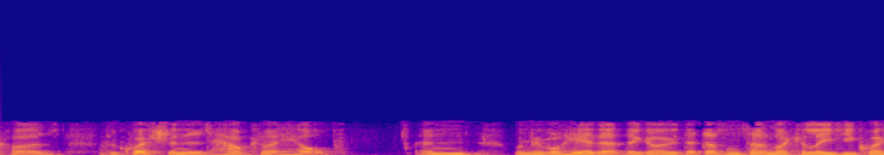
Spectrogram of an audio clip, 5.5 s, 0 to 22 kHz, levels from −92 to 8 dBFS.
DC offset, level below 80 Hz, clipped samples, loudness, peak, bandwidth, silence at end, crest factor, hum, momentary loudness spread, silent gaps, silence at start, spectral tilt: under 0.1%; -54 dBFS; under 0.1%; -21 LUFS; -4 dBFS; 5 kHz; 0 s; 16 dB; none; 10 LU; none; 0 s; -4.5 dB/octave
